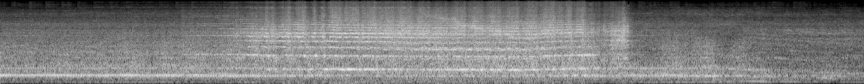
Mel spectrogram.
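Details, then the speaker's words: Harbor Freight bandsaw upgraded to a Leeson 1 hp 1725 rpm motor, pulleys set on the smallest top and biggest bottom wheel for the fastest speed: motor and blade spin up to a smooth, high, even whine and hold steady; healthy. "all right so that is definitely the fastest just by sound you can hear it just being faster"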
